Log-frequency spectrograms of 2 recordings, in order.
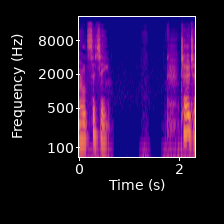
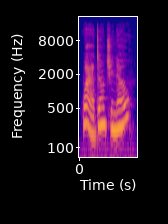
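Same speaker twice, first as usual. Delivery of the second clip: high, slow amazed question; surprised; 9 semitones higher, 5 dB louder, slower than usual. A narrator's reading. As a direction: ask it truly surprised. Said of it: "she returned in surprise".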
